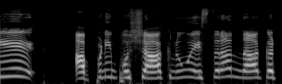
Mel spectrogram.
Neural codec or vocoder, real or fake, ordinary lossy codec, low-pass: none; real; none; 14.4 kHz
